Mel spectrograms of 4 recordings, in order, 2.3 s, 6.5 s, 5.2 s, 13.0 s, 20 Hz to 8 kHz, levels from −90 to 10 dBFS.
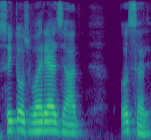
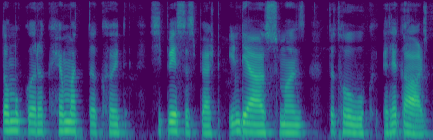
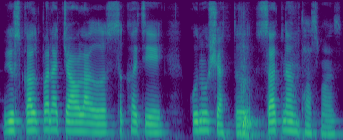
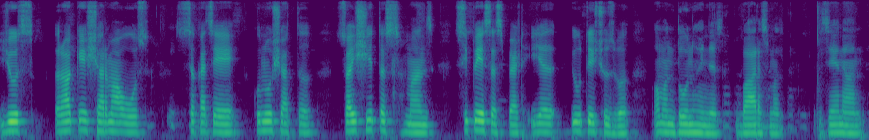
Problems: background sounds at intervals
